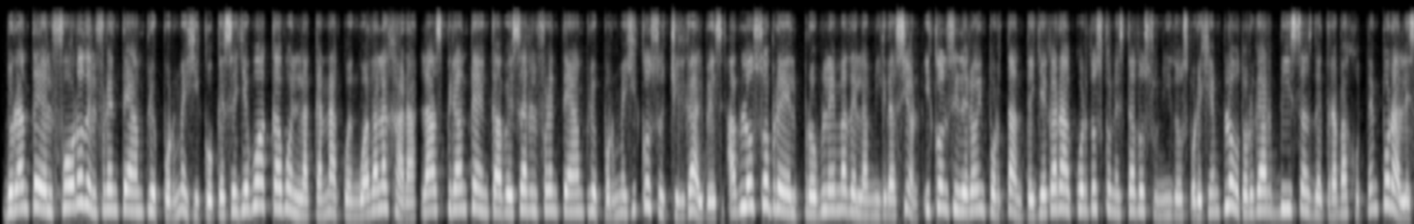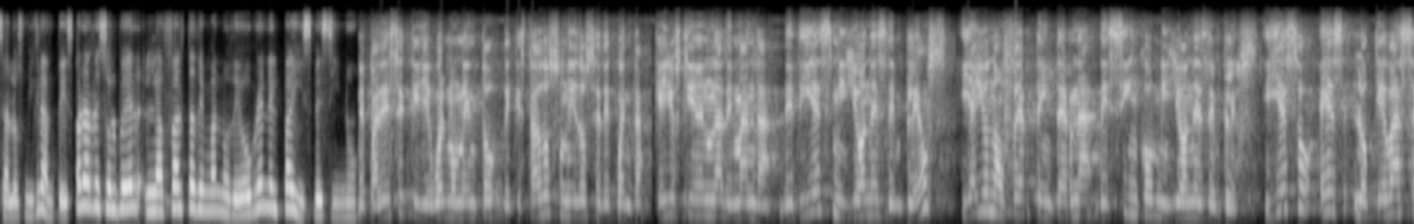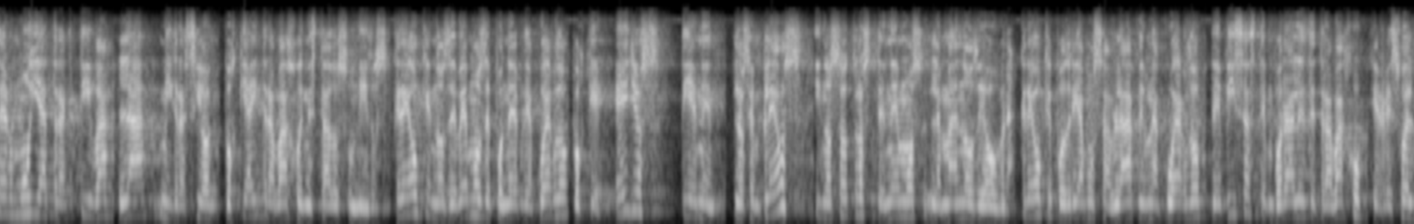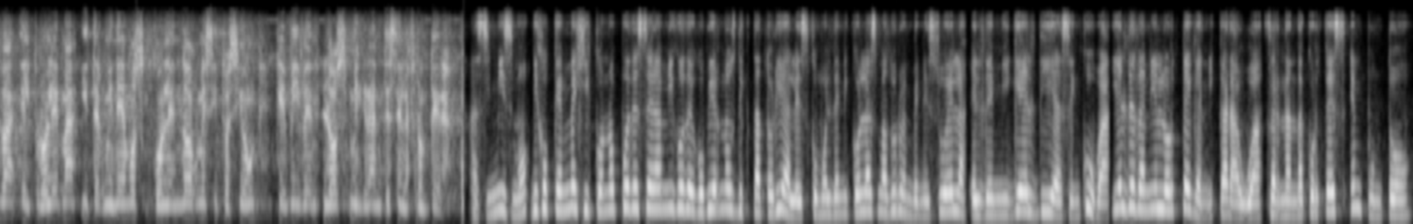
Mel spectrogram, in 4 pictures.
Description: Durante el Foro del Frente Amplio por México, realizado en la Cámara de Comercio en Guadalajara, la aspirante a encabezar esta coalición, Xochil Gálvez habló sobre el problema de la migración y consideró importante y urgente llegar a acuerdos con Estados Unidos, por ejemplo otorgar visas de trabajo temporales a los migrantes para resolver la falta de mano de obra en el país vecino.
